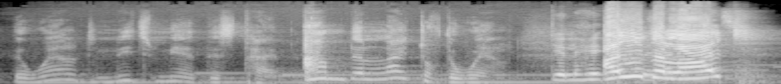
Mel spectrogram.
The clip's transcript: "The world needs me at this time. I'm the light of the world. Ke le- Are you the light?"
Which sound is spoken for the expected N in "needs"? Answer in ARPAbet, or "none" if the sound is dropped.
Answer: L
